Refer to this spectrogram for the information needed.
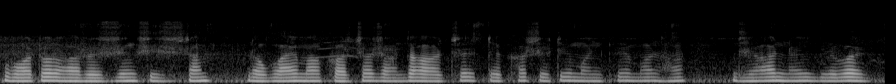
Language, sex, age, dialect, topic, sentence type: Chhattisgarhi, male, 46-50, Central, agriculture, statement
